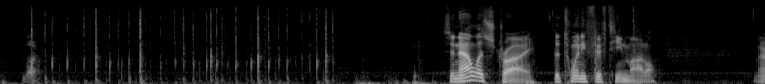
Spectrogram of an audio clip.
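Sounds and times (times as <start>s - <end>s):
typing on a computer keyboard: 0.3s - 3.4s
speech: 4.4s - 6.6s.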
